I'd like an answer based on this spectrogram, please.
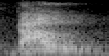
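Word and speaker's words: tau: So torque toao this one is pronounced as toao that is equal to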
